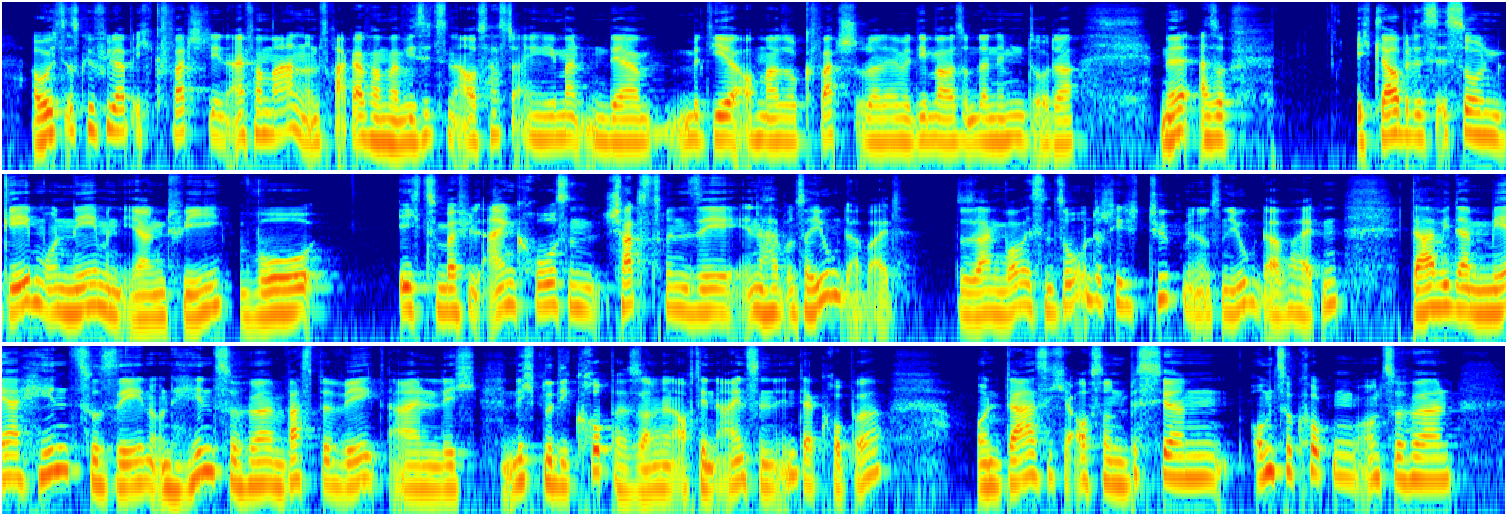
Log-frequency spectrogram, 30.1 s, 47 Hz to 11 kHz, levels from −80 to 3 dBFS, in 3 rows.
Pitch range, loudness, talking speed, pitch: 125-155 Hz, -22 LUFS, 205 wpm, 140 Hz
